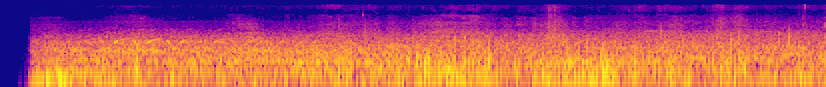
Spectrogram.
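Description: Wind buffeting a phone's microphone: a gusty, unsteady rumbling noise with no engine or voice standing out.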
